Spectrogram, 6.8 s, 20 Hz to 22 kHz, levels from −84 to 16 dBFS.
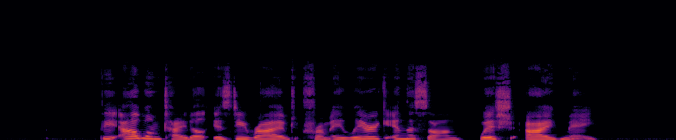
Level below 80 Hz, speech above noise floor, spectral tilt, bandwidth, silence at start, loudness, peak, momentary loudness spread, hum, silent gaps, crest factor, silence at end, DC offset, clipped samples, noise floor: under -90 dBFS; 52 dB; -3.5 dB/octave; 12 kHz; 1 s; -29 LUFS; -10 dBFS; 11 LU; none; none; 20 dB; 0.8 s; under 0.1%; under 0.1%; -81 dBFS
